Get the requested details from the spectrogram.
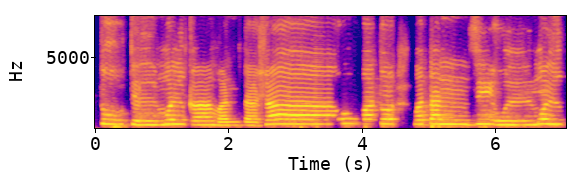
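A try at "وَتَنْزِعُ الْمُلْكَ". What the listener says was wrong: کا نہیں. دیکھیے دونوں جگہ آپ نے کا کو لمبا کیا ہے، ملک کا زبر ہے، وتنزع الملک.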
